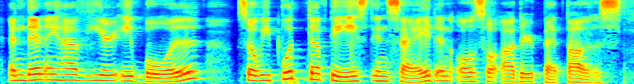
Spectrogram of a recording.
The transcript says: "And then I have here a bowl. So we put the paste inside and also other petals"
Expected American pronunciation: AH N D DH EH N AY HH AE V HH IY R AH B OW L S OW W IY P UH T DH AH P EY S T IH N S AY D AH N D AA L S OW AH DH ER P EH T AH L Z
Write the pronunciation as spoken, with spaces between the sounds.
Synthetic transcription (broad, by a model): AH N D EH N AY HH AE V HH IY R AH B OW L S OW W IY P UH T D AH P EY S T IH N S AY D AH N D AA L S OW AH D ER P EH T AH L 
